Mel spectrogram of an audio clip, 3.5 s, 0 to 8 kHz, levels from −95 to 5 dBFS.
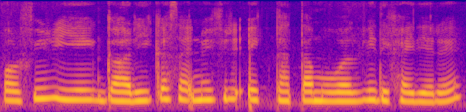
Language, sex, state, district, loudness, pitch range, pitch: Hindi, female, Arunachal Pradesh, Longding, -14 LUFS, 205-230 Hz, 215 Hz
